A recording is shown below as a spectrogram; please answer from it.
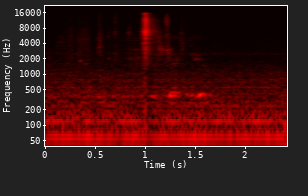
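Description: One sharp snip of hair-cutting scissors about a second in, over faint voices in the background and a steady low hum.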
